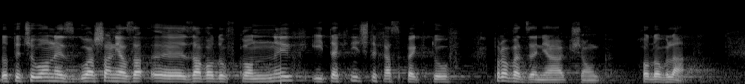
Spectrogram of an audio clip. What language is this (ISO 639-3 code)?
pol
